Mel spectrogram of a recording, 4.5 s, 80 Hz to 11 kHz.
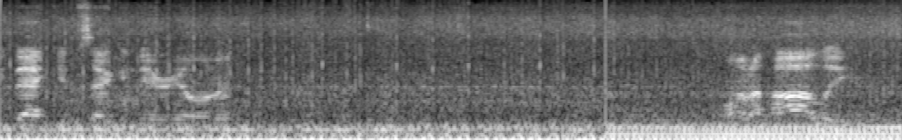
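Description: A pickup truck fitted with a Holley 750 double-pumper vacuum-secondary carburetor cruises around the block, its engine a steady, close low rumble from inside the cab.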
